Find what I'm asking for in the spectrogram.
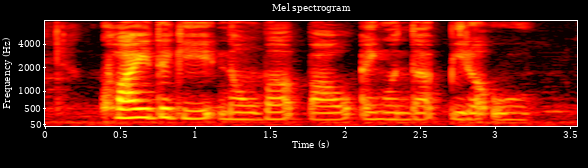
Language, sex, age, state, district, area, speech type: Manipuri, female, 30-45, Manipur, Chandel, rural, read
